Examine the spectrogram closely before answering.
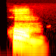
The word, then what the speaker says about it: hum: And that is pronounced whom. Whom, as in the English word WHOM.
